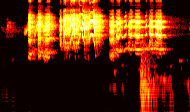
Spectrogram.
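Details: Ring-necked parakeet producing loud, harsh, buzzy squawks in three rapid bursts across about three seconds. The bursts are rich and grating with wavering pitch, and a brief low thump is heard near the end.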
